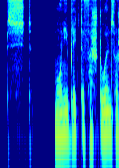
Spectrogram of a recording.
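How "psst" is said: soft, voiceless shush; hushing. A narrator's reading. Moni shushes the boy near the bedroom door, hushing. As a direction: hush someone sharply under the breath.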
